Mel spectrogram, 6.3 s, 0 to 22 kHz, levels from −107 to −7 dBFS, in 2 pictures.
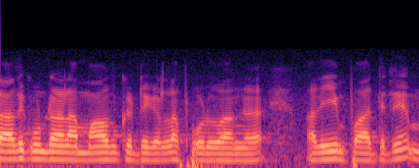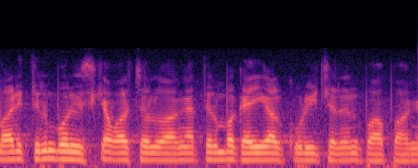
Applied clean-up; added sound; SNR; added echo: none; none; none; none.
